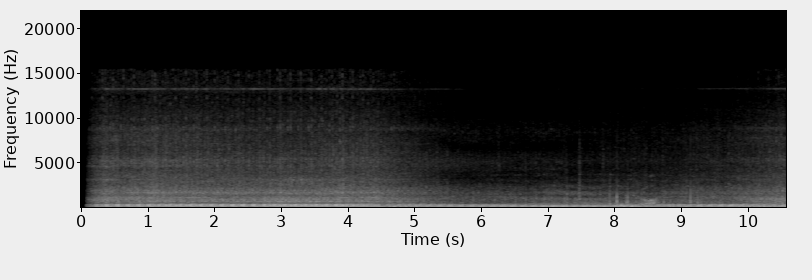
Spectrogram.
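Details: Subaru WRX during tuning, turbo lagging about 1000 rpm later than it should: steady throbbing engine with puffing, pulsing chuff on each firing stroke; exhaust leak confirmed, boost leak also suspected.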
